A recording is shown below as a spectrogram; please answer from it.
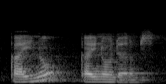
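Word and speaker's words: Echinoderms: Arthropods, worms, मोल्यूसस, sponge and cnidarians Cnidarians with a silent C and yes काइनोडर्म्स। ये क्या है? काइनोडर्म्स। क्या पढ़ेंगे? ई यहाँ पर साइलेंट है। इकाइनो नहीं पढ़ेंगे, इसे पढ़ेंगे हम काइनोडर्म्स। ठीक है, ये क्या है?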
